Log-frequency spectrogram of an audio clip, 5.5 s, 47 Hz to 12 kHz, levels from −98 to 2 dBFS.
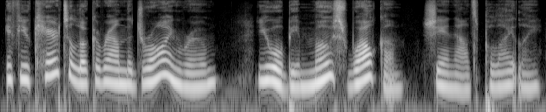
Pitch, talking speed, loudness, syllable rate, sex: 195 Hz, 185 wpm, -18 LUFS, 5.3 syllables/s, female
